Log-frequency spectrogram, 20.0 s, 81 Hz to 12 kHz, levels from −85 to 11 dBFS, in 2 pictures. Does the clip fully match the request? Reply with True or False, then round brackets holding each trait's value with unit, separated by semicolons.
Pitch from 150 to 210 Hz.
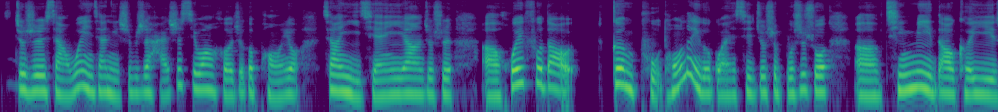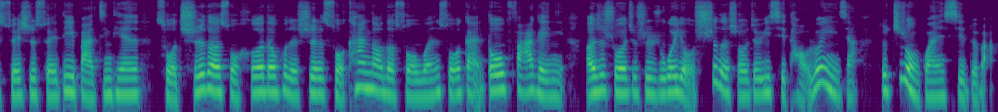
True (190 Hz)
